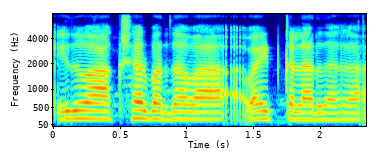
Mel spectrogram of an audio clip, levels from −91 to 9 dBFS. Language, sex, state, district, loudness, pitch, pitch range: Kannada, female, Karnataka, Gulbarga, -18 LUFS, 195 Hz, 190-205 Hz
